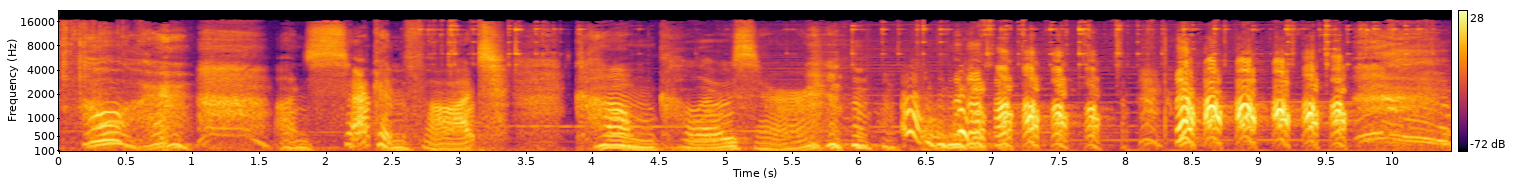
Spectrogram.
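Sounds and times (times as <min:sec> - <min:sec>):
speech: 0:01.8 - 0:09.0
laughter: 0:05.6 - 0:10.4
small female dog whining: 0:05.9 - 0:08.0.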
